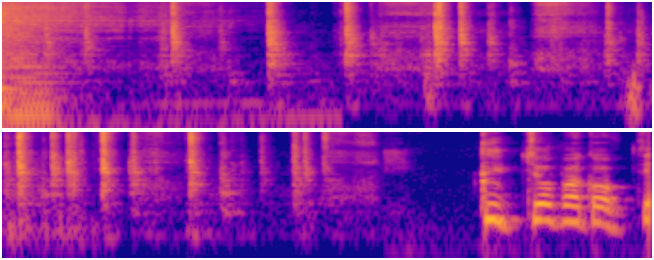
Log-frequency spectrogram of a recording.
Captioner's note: screwdriver screwing fast motion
